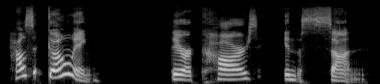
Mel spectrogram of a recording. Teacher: In each of these words, the S becomes a Z.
